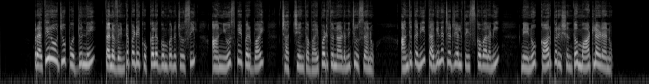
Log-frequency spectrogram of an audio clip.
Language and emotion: Telugu, fearful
